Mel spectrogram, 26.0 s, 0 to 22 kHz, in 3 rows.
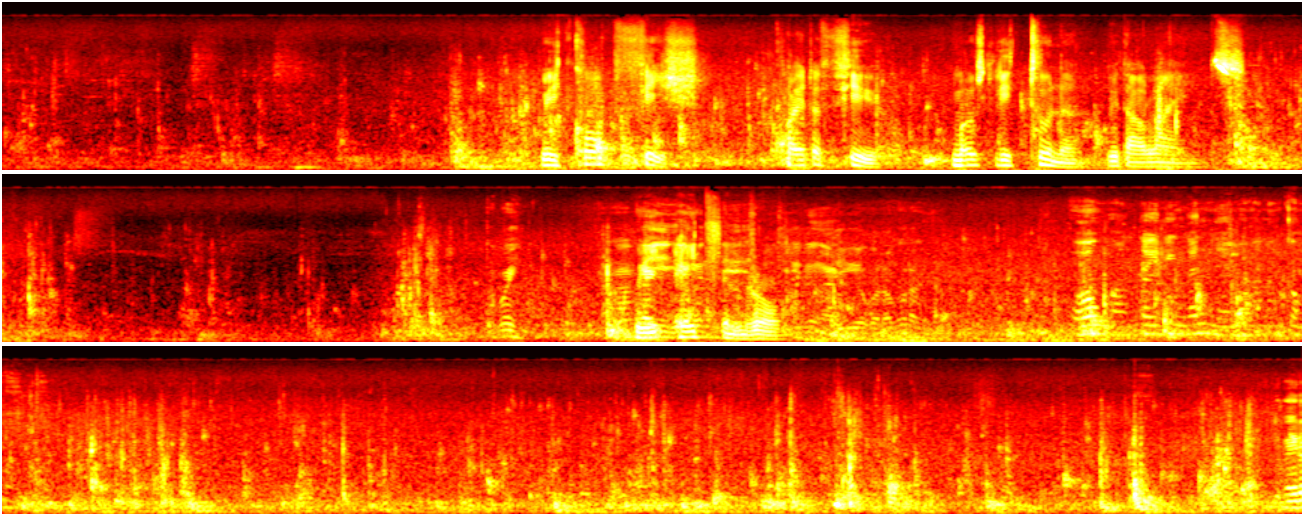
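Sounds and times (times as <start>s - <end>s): water lapping against hull: 0.0s - 26.0s
men talking: 3.6s - 8.6s, 11.8s - 15.0s, 25.8s - 26.0s.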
